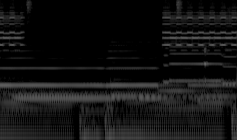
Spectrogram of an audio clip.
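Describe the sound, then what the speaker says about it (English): A video-game office telephone rings loudly and continuously with a repeating electronic tone pattern, steady and close, with no talk. "Oh my god, a phone is making a noise."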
